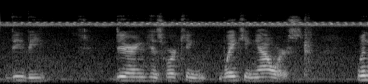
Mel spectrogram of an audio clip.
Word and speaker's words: Wee-Wee: Tiel was a good mother and requested the middle of the night work so that she could be with Wee-Wee, pronounced Vivi, during his waking hours.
